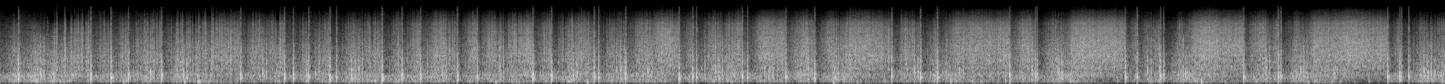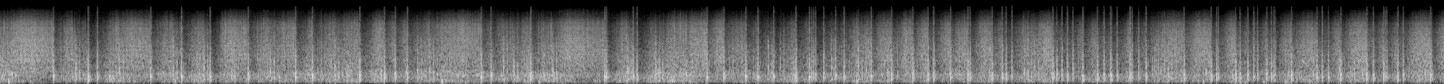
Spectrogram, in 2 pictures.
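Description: Fireworks display in a dense, continuous barrage of rapid, overlapping bangs and crackling from aerial shells, with no pause.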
